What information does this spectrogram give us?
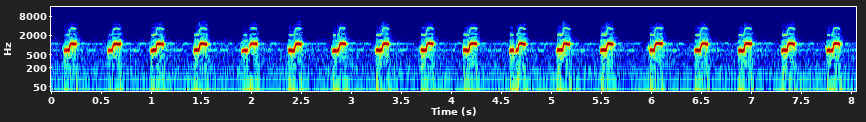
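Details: White-breasted waterhen (chim cuốc) calling: a short two-step note that jumps abruptly from low to higher pitch, repeated steadily about twice a second, eighteen notes in a row, clean quiet background.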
